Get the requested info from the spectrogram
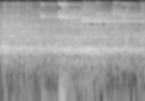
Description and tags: una mica de tot
basket, field-recording, todo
